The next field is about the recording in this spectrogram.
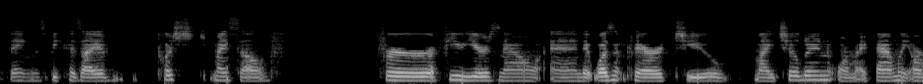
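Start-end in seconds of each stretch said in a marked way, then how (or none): none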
